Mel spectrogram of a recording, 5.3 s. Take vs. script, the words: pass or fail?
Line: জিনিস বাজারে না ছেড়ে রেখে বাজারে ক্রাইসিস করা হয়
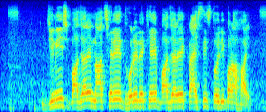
fail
